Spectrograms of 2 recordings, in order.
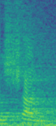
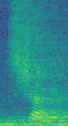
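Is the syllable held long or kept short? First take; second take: long; short. First: The syllable is held long and nasalized. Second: The syllable is stressed but kept short. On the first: The speaker calls it wrong. "bukan syan" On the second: The speaker calls it right. "cuma ditekan"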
